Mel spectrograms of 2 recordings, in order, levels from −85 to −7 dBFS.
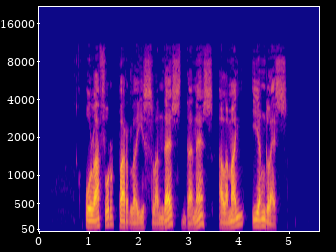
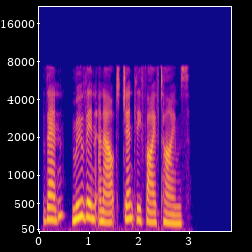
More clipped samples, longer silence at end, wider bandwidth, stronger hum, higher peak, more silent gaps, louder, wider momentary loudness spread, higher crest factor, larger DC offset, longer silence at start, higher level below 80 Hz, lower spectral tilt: neither; second, 0.7 s vs 0.9 s; first, 11.5 kHz vs 7.6 kHz; neither; about the same, -2 dBFS vs -4 dBFS; neither; second, -23 LUFS vs -19 LUFS; first, 10 LU vs 7 LU; first, 22 dB vs 16 dB; neither; first, 0.95 s vs 0.1 s; about the same, -58 dBFS vs -60 dBFS; about the same, -5 dB/octave vs -5.5 dB/octave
